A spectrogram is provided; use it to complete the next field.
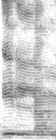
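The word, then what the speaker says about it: إن لم: फलअल्लक बाखिउन नफ्सक अला आसारिहिम इल्लम युमिनू। इन नून को हम लोग साइलेंट करके एकदम साफ साफ पढ़ेंगे। हमजा लाम जेर इल लाम मीम ज़बर लम इल्लम से इस तरह से पढ़ेंगे।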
